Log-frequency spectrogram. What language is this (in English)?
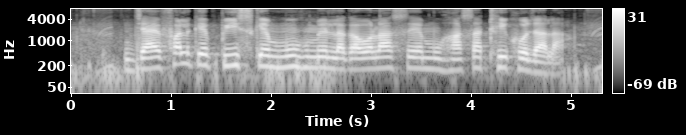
Bhojpuri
